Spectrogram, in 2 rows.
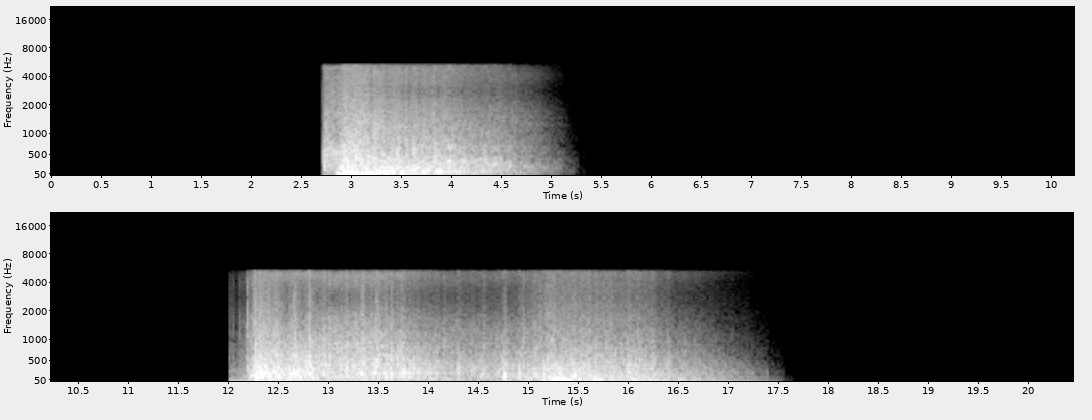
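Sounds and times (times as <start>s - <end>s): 
thunder: 2.8s - 5.1s, 12.0s - 17.4s.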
